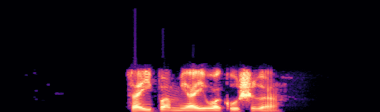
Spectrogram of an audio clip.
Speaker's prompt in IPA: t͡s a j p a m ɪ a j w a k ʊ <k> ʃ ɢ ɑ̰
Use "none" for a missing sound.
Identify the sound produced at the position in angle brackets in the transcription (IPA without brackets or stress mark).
none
